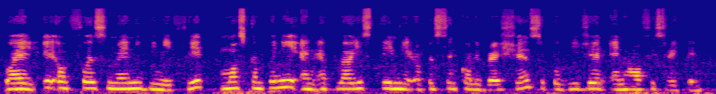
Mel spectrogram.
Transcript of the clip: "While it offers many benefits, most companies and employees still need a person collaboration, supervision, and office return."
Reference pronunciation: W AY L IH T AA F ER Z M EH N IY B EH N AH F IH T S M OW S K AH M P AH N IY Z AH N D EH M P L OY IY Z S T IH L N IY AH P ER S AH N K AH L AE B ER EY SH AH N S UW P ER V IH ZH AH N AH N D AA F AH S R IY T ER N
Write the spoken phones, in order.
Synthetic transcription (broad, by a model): W AY L IH T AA F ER S M EH N IY B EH N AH F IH T M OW S K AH M P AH N IY AH N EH M P L OY IY S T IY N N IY AH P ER S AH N K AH L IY B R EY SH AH N S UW P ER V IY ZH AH N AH N AA F AH S R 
